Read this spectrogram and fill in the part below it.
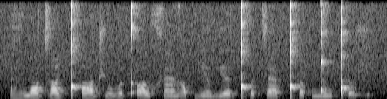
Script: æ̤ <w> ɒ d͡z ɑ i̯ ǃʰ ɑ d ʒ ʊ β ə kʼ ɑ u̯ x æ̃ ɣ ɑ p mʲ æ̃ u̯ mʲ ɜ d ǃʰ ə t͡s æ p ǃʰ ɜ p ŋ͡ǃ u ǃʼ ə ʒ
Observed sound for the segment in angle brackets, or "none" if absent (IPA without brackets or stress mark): w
